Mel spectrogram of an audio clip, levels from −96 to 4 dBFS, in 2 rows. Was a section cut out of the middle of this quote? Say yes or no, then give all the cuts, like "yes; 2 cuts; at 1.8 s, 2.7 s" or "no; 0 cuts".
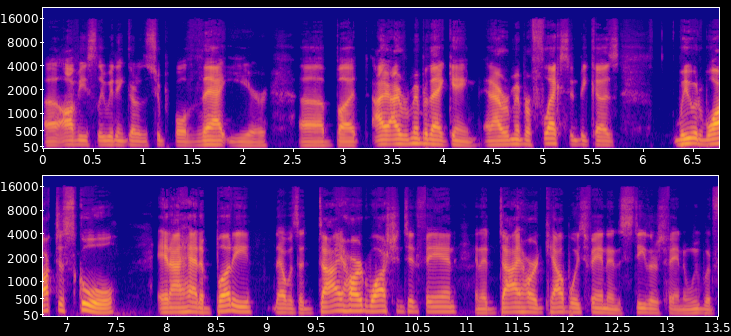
no; 0 cuts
